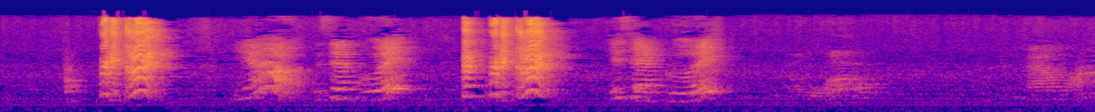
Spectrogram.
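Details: A female Quaker (monk) parakeet in Maryland talks in a bright, slightly raspy voice, imitating human phrases such as "nice to meet you", "hi baby" and "that's pretty good".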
